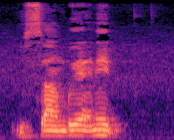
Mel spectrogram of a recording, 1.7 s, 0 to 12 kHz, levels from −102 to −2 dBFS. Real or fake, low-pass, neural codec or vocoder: real; 10.8 kHz; none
